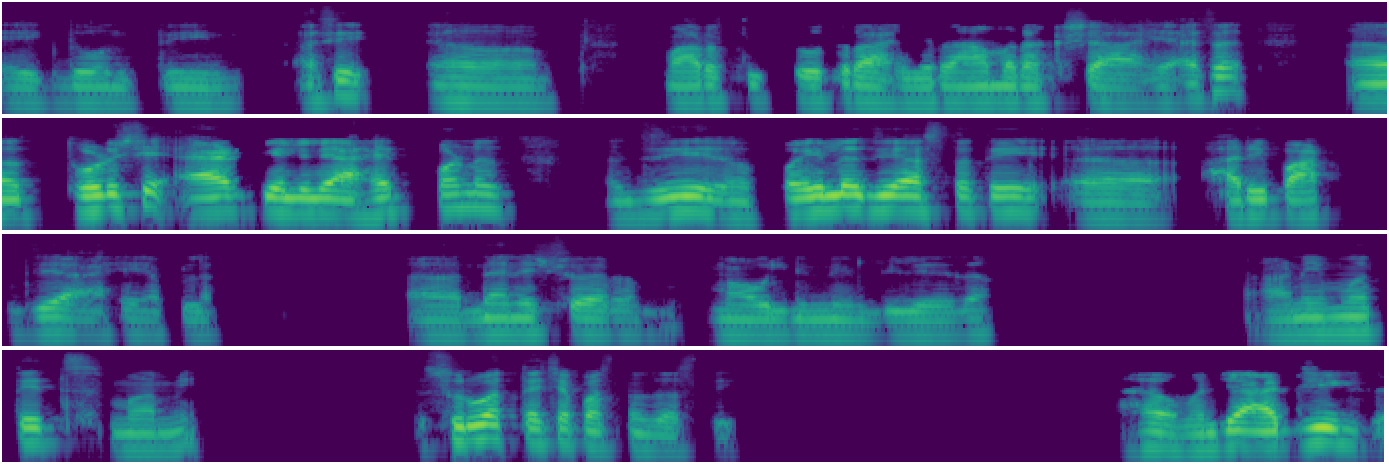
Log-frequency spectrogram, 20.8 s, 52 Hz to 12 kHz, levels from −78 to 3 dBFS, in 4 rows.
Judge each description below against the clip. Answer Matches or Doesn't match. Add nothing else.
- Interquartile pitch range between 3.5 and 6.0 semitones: Matches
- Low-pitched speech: Matches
